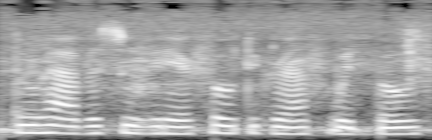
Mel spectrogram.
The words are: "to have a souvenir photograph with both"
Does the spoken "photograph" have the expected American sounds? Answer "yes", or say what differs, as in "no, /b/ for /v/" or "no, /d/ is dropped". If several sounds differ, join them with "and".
yes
